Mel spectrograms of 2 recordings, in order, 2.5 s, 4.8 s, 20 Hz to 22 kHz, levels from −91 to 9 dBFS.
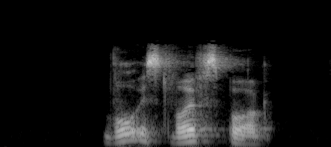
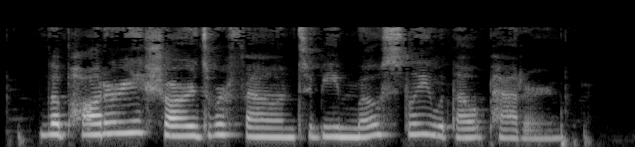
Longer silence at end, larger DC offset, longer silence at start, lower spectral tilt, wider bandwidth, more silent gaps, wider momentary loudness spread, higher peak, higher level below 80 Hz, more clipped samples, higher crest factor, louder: about the same, 0.55 s vs 0.5 s; neither; first, 0.85 s vs 0.15 s; second, -2.5 dB/octave vs -4.5 dB/octave; second, 7.6 kHz vs 11.5 kHz; neither; first, 15 LU vs 12 LU; first, -4 dBFS vs -8 dBFS; second, -74 dBFS vs -58 dBFS; neither; about the same, 20 dB vs 16 dB; first, -19 LUFS vs -24 LUFS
